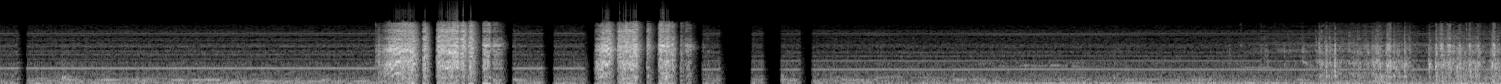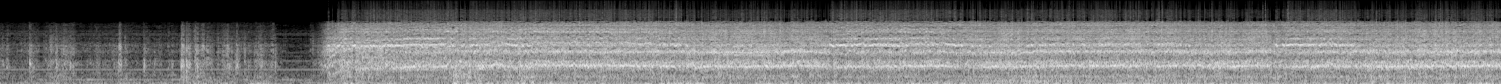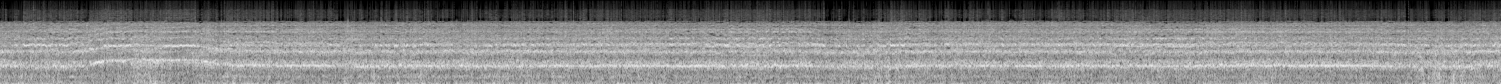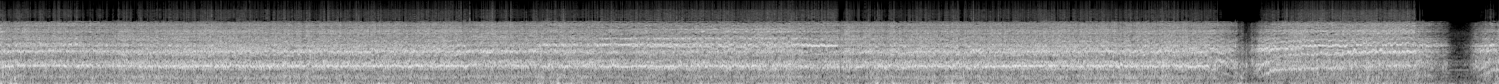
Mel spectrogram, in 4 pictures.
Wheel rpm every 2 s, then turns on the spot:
0, 20, 60, 50, 0, 0, 10, 20, 30, 200, 220, 220, 220, 220, 220, 270, 230, 230, 220, 230, 220, 230, 230, 210, 220, 220, 210, 210, 160, 150.
6-8 12-16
